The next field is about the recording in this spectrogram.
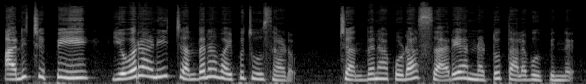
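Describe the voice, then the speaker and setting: A woman narrates a scripted moral tale. Her voice sits a little high and is recorded close and dry, with no room sound around it. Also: measured pace, a little mellow, no echo.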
